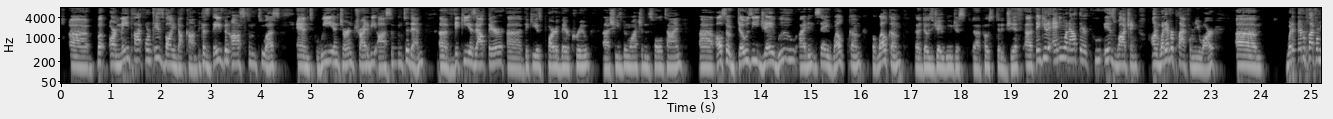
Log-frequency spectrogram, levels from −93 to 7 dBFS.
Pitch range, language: 135-175 Hz, English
